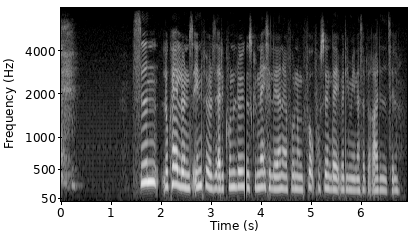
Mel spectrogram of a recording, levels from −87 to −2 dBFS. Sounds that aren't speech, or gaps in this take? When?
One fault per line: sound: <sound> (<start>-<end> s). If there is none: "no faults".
sound: dropout (3.7-3.7 s)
